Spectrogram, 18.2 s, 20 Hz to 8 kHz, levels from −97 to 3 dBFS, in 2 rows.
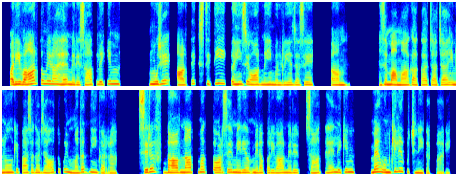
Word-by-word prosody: परिवार 240 +4 +6
तो 300 - -2
मेरा 270 -2 +2
है 230 -1 +3
मेरे 220 -2 +1
साथ 210 +2 -2
लेकिन, 260 +3 0 0.6
मुझे 250 +5 +4 0.2
आर्थिक 195 +10 0
स्थिति 300 +5 -3
कहीं 235 0 +3
से 245 +2 0
और 220 -1 +1
नहीं 215 0 +1
मिल 195 -2 -1
रही 200 +2 -3
है 210 - -2
जैसे 205 +2 -3 0.5
उम, 195 -1 +2 0.7
जैसे 185 +5 0
मामा, 195 -2 +5
काका, 200 -1 -2
चाचा 195 +2 -3
इन 215 0 0
लोगों 225 +1 +2
के 245 +2 -7
पास 220 +1 -3
अगर 225 -1 -3
जाओ 205 +2 -3
तो 255 - -10
कोई 270 +2 -6
मदद 210 +3 -1
नहीं 240 -3 -1
कर 180 -5 -6
रहा। 170 +1 -6 0.5
सिर्फ़ 290 +6 +2
भावनात्मक 230 +3 +3
तौर 230 0 +1
से 240 -1 0
मेरे 225 -1 +1
मेरा 215 0 -1
परिवार 205 0 -2
मेरे 215 0 -3 0.2
साथ 195 +3 -2
है 210 +3 -2
लेकिन, 245 +1 0 0.3
मैं 265 +5 +5
उनके 230 +1 +2
लिए 310 +1 0
कुछ 235 -6 -7
नहीं 190 -2 0
कर 165 - -8
पा 160 +1 -9
रही। 170 0 -13
220 Hz, 180 wpm, -22 LUFS, 205-245 Hz, 0.7 s, परिवार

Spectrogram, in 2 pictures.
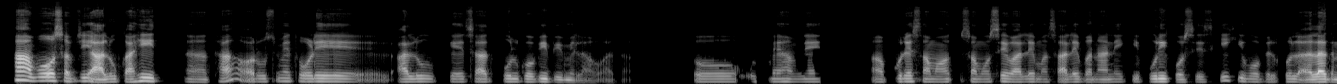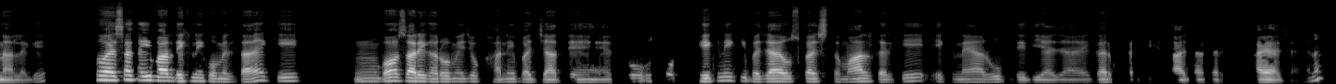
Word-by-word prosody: हाँ, 205 -1 +12
वो 170 +1 +6
सब्ज़ी 160 -2 -1
आलू 120 +3 +7
का - - 0
ही 155 +4 +5 0.3
अ, 120 -2 -8
था - - +2
और - - -4
उसमें 140 +2 -8
थोड़े 140 -1 -1 0.8
आलू 130 +1 -2 0.2
के 125 -1 -7
साथ 125 - -2
फूलगोभी 130 0 -2
भी 110 -3 -8
मिला 105 -2 -8
हुआ - - -20
था। - - -34 0.7
तो 125 0 -7 0.2
उसमें 130 +1 -11
हमने 130 0 -8 0.5
अ, - - -6
पूरे 135 0 -3
समा 125 -2 -5 0.2
समोसे 125 +2 -5
वाले 125 +1 -2
मसाले 120 0 -5
बनाने 115 +1 -7
की - - -14
पूरी 135 +1 +1
कोशिश 115 -2 -10
की 180 +8 -8
कि 160 -4 -8
वो 130 -2 -8
बिल्कुल 130 +2 -8
अलग 120 +1 +7
न 100 - -2
लगे। 105 +8 -17 0.5
तो 205 -1 +8
ऐसा 195 +2 +8
कई 190 +1 +6
बार 175 -1 +10
देखने 150 0 0
को 135 - -4
मिलता 125 -2 -1
है 175 +4 0
कि 165 -2 -6 0.6
उम, 145 0 -8
बहुत 165 +3 +5
सारे 150 -2 +8
घरों 135 0 -2
में 135 0 -8
जो 135 0 -9
खाने 125 +2 -8
बच 115 -2 -7
जाते 110 +1 -3
हैं 110 0 -8
तो 145 +5 -11
उसको 460 - -11
फेंकने 170 - -2
की 170 -2 -10
बजाए 135 0 +3
उसका 135 0 -1
इस्तेमाल 130 +1 -1
करके 145 +8 -8
एक 135 -5 -16
नया 120 +1 -7
रूप 120 +2 -10
दे 110 -1 -10
दिया 110 0 -10
जाए, 110 0 -14
गर्म 115 0 -4 0.2
करके - - -20
ताज़ा 105 +1 -7
करके 110 0 -17 0.3
खाया 110 -3 +3
जाए 100 - -26
है - - -23
ना? - - -7
130 Hz, 180 wpm, -23 LUFS, 120-145 Hz, 0.8 s, हाँ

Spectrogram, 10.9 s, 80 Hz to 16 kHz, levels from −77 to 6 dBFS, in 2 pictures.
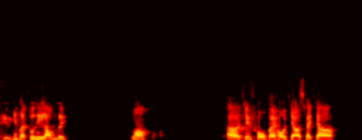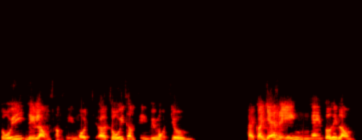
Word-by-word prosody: thiểu 365 0 -9
nhất 245 - -6
là - - +2
túi - - +2
ni-lông 180 -7 +3
đi. 160 - 0 1.0
Đúng - - +1
không? - - +3 1.2
Ờ, 150 -1 +3
chính 225 - -1
phủ 140 +2 +2
phải - - +4
hỗ 155 0 +3
trợ - - +4
sao 165 - +2
cho 160 -2 +3 0.4
túi 220 - 0
ni-lông 160 -3 +2
thân 165 -2 -9
thiện 135 +3 -14
môi 150 0 0
ơ, - - +2
túi 190 +6 +2
thân 300 - +2
thiện 140 - -11
với 170 - -3
môi 175 -2 -3
trường, 120 -3 -1 0.8
phải 130 - +1
có 170 - +1
giá 190 +5 +4
rẻ, - - +1 0.2
ừm, 170 -6 -7
ngang 160 0 -1
túi 175 +2 +2
ni-lông. 160 -9 +2
165 Hz, 200 wpm, -24 LUFS, 150-180 Hz, 1.2 s, phải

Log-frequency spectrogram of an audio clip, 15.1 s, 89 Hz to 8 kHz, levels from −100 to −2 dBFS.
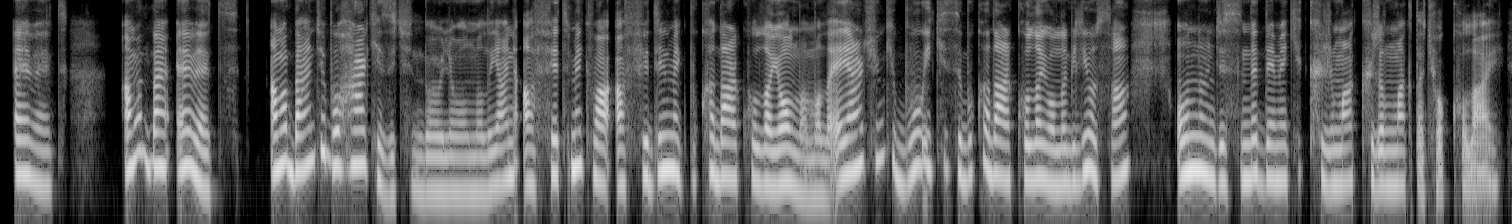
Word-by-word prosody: Evet, 210 -6 -1 0.6
ama 275 +7 +4
ben 285 -1 +4
evet 210 -11 0 0.3
ama 270 +1 +5
bence 310 +8 +3
bu 290 -1 +3
herkes 280 - 0
için 170 +1 -10
böyle 170 0 -3
olmalı. 170 +1 -5
Yani, 205 +4 -1
affetmek 245 +7 0
ve 220 - +2
affedilmek 230 +4 +2
bu 210 - -15
kadar 230 -3 +1
kolay 200 -2 +1
olmamalı. 165 -6 +1
Eğer 250 +6 +4
çünkü 310 - -6
bu 265 +6 0
ikisi 265 -3 -5
bu 240 - -5
kadar 240 -6 +1
kolay 225 -3 +1
olabiliyorsa 220 +4 -1 0.5
onun 255 +3 +6
öncesinde 220 -1 0
demek 220 -1 -1
ki 245 - -17
kırmak, 205 +1 -3
kırılmak 195 -1 -3
da - - -3
çok - - -7
kolay. 195 - -2
225 Hz, 145 wpm, -25 LUFS, 200-260 Hz, 0.6 s, onun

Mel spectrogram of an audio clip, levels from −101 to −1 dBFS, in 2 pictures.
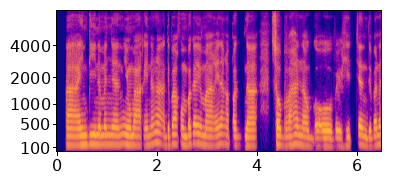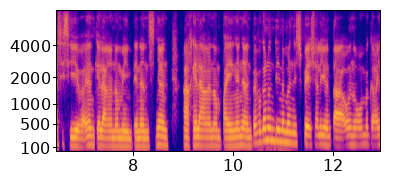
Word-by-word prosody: ah, 140 0 +3
hindi 150 +2 +1
naman 150 0 0
'yan 150 +1 -1
'yong 145 -2 +3
makina 140 +1 -2
nga, 175 -1 0
'di 140 - -8
ba? 155 +2 +1
Kumbaga, 150 +2 0
'yong 155 -2 0
makina 140 +2 -1
kapag 140 -2 -4
nasobrahan 135 +2 +1
nag-oover 125 -2 0
heat 130 +2 -7
'yan, 140 -4 +2
'di 130 - -2
ba? 140 - +2
Nasisira 130 -3 0
'yan. 145 - +2
Kailangan 130 -2 +1
ng 125 - 0
maintenance 125 +1 -1
n'yan, 140 -3 +1 0.3
ah, 130 - +5
kailangan 130 0 +1
ng 130 -1 -3
pahinga 130 +1 0
n'yan. 130 -2 0
Pero 165 +3 -1
gano'n 210 +1 +1
din 195 -1 +2
naman 180 -1 +1
specially 150 -1 +1
'yong 140 0 -2
tao 130 0 +2
'no, 145 - -4
kumbaga 145 -1 -5
140 Hz, 180 wpm, -23 LUFS, 130-150 Hz, 0.3 s, ah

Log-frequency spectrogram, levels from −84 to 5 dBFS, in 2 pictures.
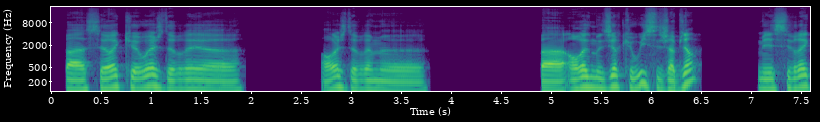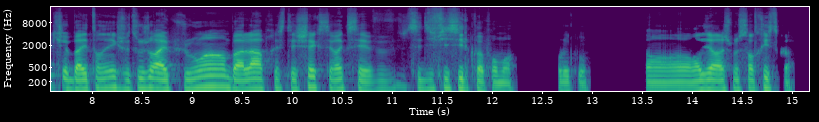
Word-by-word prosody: Bah, 115 -1 +5
c'est 115 +2 -4
vrai 140 +3 +5
que, 140 -2 -3
ouais, 150 +5 +4
je 130 - -6
devrais, 115 0 0
heu, 105 -1 0 0.8
en - - +1
vrai, 140 - +3
je 130 - -5
devrais 110 -1 -1
me 100 -2 -2 1.2
bah, 105 0 +6
en 115 - +3
vrai, 140 0 +6
de - - -1
me 125 -2 0
dire 150 +5 +2
que 130 - -5
oui, 175 +8 +1
c'est 145 -7 -2
déjà 110 -1 +2
bien. - - +2 0.6
Mais 120 0 0
c'est 120 +2 -2
vrai 145 +4 +3
que, 150 -4 -4
bah, 115 -1 +3
étant 115 +2 -4
donné 130 +3 -1
que - - -6
je - - -7
veux - - -5
toujours 125 +2 0
aller 115 -1 +6
plus 115 +1 -9
loin, 145 +4 +2
bah 110 -2 +4
là, 120 +1 +5
après 120 0 -2
cet 115 - -9
échec, 135 +6 0
c'est 135 -5 -7
vrai 115 +1 +1
que 115 - -8
c'est 105 -3 -2
v 105 +1 -13 0.2
c'est 115 - -6
difficile, 115 +2 -3
quoi, 100 - -2
pour 100 -1 -5
moi, 95 -1 -6 0.4
pour 100 - -5
le - - -2
coup. 95 0 -11 0.6
Enfin, 100 0 -2
on 100 +1 -1
va - - +1
dire, 110 -1 +3
je 110 - -7
me 115 - -4
sens 110 -1 -3
triste, - - -4
quoi. - - -12
115 Hz, 255 wpm, -22 LUFS, 105-125 Hz, 1.2 s, bah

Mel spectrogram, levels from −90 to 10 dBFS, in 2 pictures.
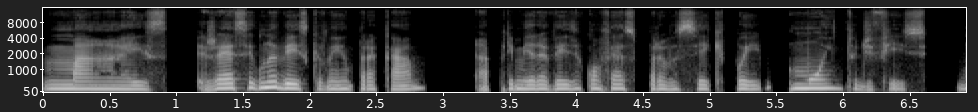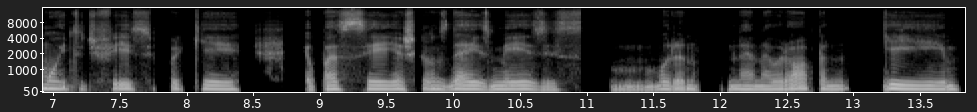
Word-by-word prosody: Mas 160 -3 +2 0.3
já 190 - +3
é - - +9
a - - +6
segunda 215 +4 +6
vez 190 -5 +5
que - - -8
eu - - -6
venho 160 -1 0
para 165 -1 -1
cá. 145 +1 0 0.5
A - - -2
primeira 170 0 +2
vez, 170 0 +1
eu 175 - -4
confesso 180 0 -1
para 165 -1 0
você 155 +3 -1
que - - -11
foi 165 -1 +1 0.2
muito 185 -2 +4
difícil, 130 -1 -6 0.2
muito 165 -3 -2
difícil, 85 -10 -4
porque 150 -2 -2 0.5
eu 135 - -6
passei, 155 +2 +1
acho 150 - -1
que - - -5
uns 150 -3 -1
10 155 -3 +2
meses 145 -3 -1 0.3
morando, 135 - -3 0.2
né, 75 -1 -1
na 70 0 0
Europa, 75 +5 0 0.4
e, 155 -4 +3
155 Hz, 160 wpm, -25 LUFS, 145-170 Hz, 0.5 s, é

